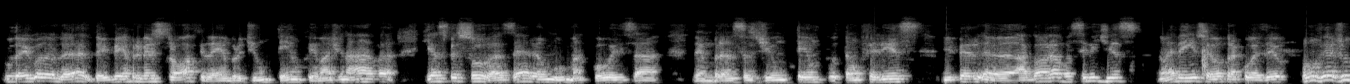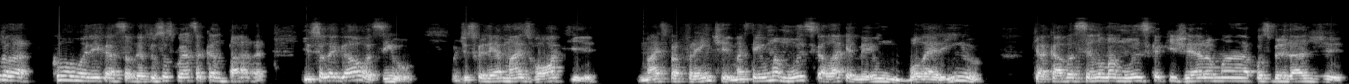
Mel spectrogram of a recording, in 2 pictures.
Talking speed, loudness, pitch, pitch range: 180 wpm, -10 LUFS, 140 Hz, 115-165 Hz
